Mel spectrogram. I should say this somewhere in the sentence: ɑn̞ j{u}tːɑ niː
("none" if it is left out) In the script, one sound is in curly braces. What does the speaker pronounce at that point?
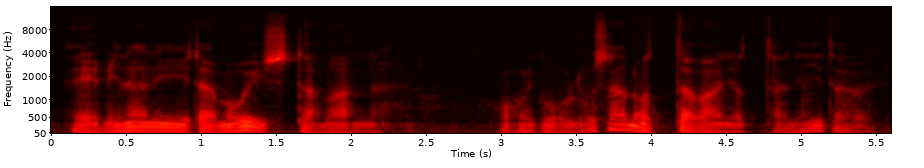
o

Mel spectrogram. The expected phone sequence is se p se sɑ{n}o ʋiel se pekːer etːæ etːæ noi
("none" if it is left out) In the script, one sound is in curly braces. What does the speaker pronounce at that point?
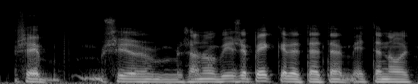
n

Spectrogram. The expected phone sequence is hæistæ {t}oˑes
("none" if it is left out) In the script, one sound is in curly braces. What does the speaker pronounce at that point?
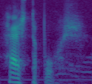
p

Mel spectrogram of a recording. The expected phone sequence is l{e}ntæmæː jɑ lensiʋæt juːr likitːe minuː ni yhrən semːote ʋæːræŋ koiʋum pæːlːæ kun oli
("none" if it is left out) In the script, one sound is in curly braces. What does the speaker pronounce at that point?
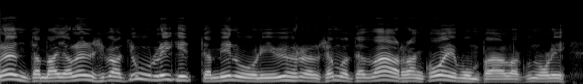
e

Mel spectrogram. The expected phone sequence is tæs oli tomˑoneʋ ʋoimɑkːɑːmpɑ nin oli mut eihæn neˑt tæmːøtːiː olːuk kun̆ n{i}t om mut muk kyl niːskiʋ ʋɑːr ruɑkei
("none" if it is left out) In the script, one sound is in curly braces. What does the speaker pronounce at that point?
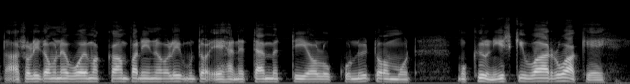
y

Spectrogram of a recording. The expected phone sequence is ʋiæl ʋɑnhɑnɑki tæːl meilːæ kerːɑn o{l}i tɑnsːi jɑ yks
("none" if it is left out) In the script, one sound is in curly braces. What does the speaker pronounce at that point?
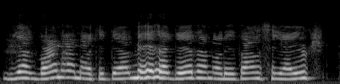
l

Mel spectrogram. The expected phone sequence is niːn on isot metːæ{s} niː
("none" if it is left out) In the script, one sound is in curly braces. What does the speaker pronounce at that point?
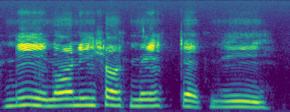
t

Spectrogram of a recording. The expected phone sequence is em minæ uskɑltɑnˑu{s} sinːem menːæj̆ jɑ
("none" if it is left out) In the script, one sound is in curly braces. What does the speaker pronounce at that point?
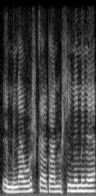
s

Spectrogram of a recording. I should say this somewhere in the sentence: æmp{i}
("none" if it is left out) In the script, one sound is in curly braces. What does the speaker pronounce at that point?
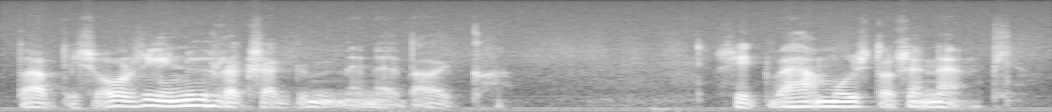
i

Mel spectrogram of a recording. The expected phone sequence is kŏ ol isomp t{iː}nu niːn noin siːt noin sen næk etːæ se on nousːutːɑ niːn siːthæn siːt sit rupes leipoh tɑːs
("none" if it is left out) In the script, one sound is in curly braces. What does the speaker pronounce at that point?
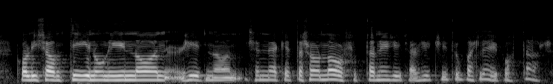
iː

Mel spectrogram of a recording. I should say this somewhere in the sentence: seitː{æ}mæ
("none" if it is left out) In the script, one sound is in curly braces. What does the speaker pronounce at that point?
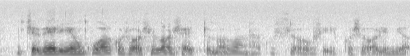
e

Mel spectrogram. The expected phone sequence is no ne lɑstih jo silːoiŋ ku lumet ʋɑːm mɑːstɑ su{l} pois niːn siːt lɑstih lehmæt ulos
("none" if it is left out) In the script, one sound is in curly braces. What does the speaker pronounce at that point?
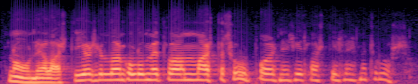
l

